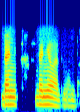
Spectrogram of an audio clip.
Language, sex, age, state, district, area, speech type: Telugu, male, 45-60, Andhra Pradesh, West Godavari, rural, conversation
